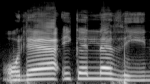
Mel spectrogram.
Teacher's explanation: مد کو ہم کتنی مقدار میں کھینچتے ہیں؟ 5 الف کے برابر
